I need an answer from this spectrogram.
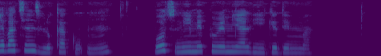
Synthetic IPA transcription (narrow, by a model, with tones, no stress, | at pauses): e˦va˦ti˦n˦slo˨ka˦ko˨n̩˨˦ | bo˦tu˨ni˦me˦pu˦ɾe˦mi˦a˦liː˨ɡe˦dɪ˨m̩˦ma˦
